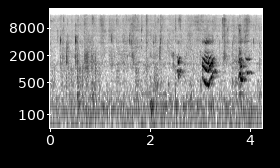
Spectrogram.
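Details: Hungry English Springer Spaniel puppies at their first meal: soft whimpers build into a few short, squeaky high cries close together near the end, over quiet indoor background.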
